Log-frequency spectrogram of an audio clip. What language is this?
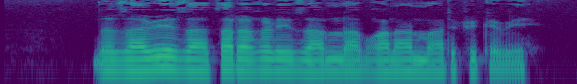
Pashto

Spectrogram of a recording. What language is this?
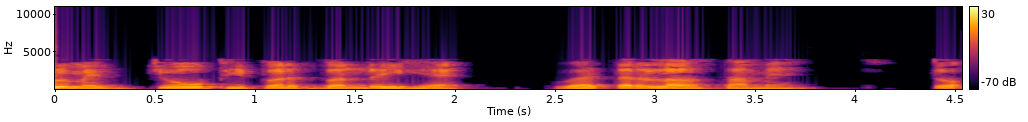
Hindi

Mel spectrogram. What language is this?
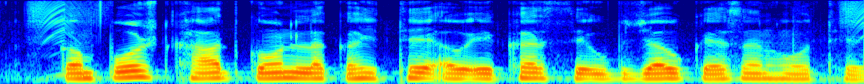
Chhattisgarhi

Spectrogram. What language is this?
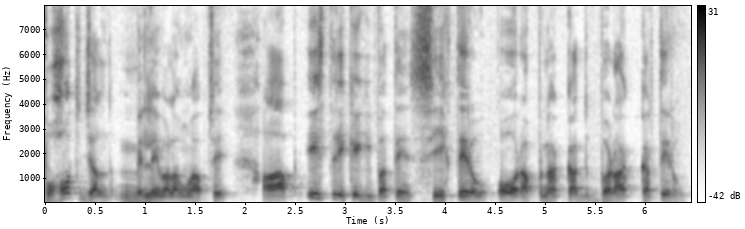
Hindi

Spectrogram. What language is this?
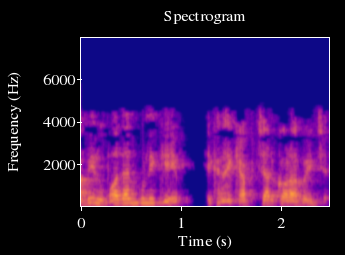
Bangla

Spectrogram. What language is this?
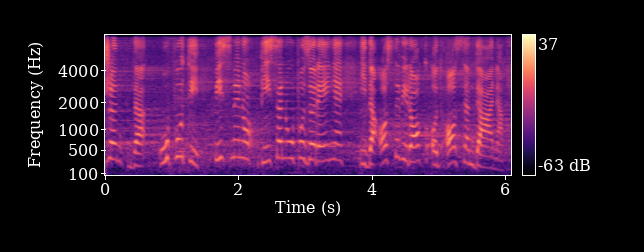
Serbian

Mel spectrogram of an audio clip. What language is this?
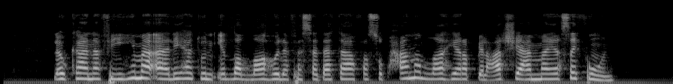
Arabic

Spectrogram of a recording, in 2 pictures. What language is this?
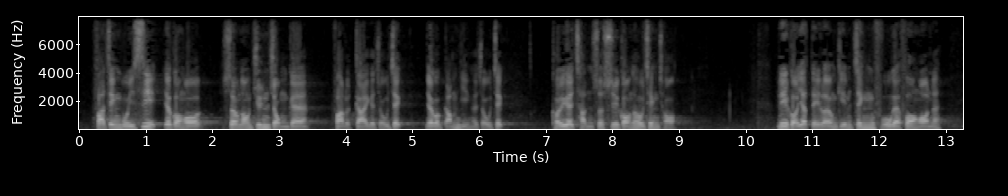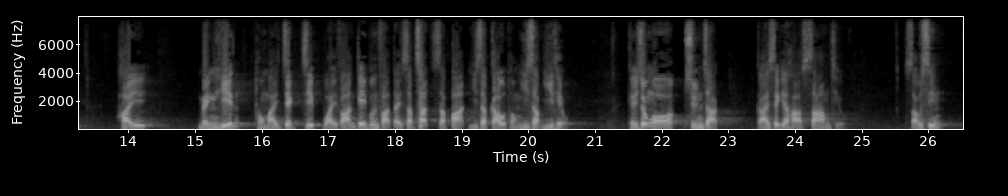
Cantonese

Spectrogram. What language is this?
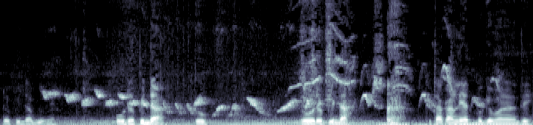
Indonesian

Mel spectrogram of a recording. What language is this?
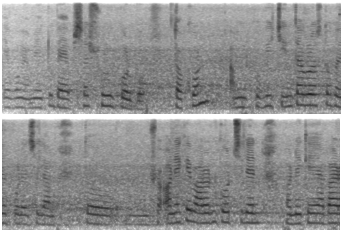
Bangla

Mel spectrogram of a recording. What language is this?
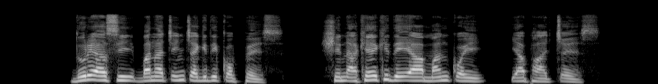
Gofa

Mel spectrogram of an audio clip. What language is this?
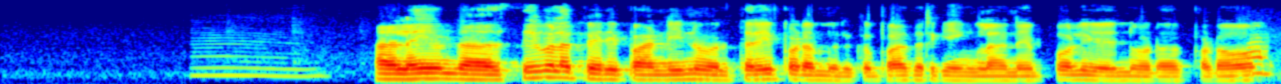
Tamil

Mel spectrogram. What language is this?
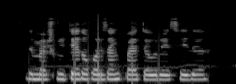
Pashto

